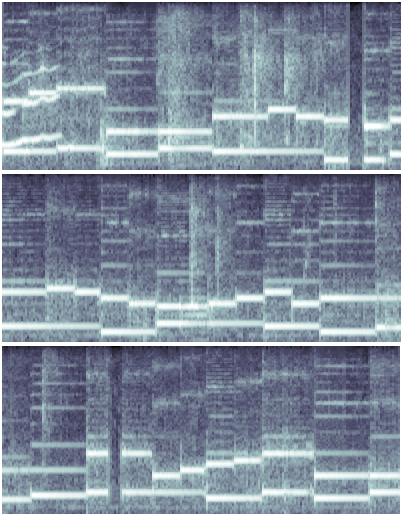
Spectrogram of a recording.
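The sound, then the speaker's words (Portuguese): Tinny, thin telephone hold music plays while a call is transferred to another department: a simple electronic melody of steady, stepping notes plays on without voices, broken by two brief dropouts. “Canta uma musiquinha, ó.”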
